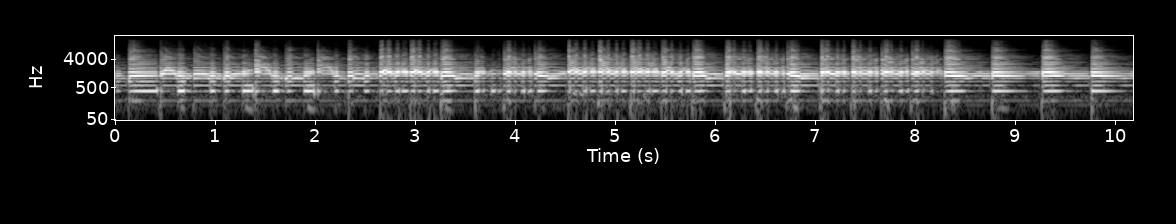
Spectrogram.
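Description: Morsing, the South Indian metal jaw harp, plucked in a fast rhythmic pattern, several twangs a second, over one steady drone. The player's mouth shapes a shifting melody in the ringing overtones.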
